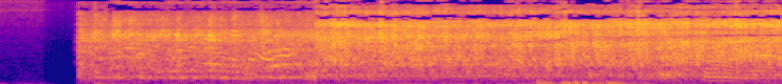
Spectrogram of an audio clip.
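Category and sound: machine, water gushing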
